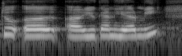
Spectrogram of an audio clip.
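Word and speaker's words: ط: Now the most awaited alphabet we have is Toy. Toy. Okay, well, Toy is a pronunciation difference between to and ta. Like when you read Arabic Qaida for reading Quran while you learning Qaida, it's ta and to.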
